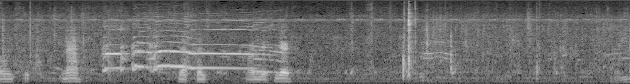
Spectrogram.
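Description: A rooster crowing once, a single long call of about two seconds beginning about a second in.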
